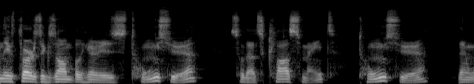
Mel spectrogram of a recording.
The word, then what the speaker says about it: 同学: But when you get to these, make sure you actually pronounce them as 2, identical tones. So 同学, 同学.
